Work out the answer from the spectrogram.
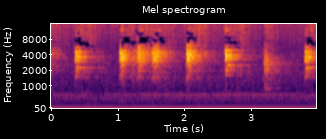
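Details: Long-tailed shrike delivering short, harsh, rasping notes, about seven bursts spaced roughly half a second to a second apart, each loud and abrupt, with a faint steady hum underneath.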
